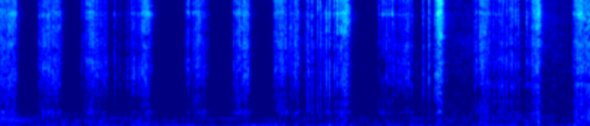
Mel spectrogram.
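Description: A rainbow-colored plastic slinky coil toy, held in the hands, has its coil edges scratched by fingernails. The result is a quiet, uneven series of dry, raspy scratching strokes, each a short burst of bright hiss over a steady low hum.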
